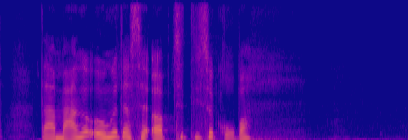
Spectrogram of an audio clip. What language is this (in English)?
Danish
